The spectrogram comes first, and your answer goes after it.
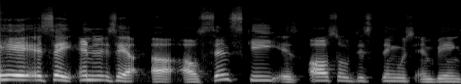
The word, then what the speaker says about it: Ovshinsky: And the whole argument started over this guy right here, Stanford, or how you say his name? Oh, Valsky? Ovshinsky. Right. Ovshinsky. Right. Yeah. Ovshinsky.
